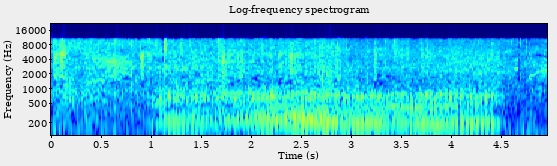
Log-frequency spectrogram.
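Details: Lion roaring in another lion's territory, an act described as the ultimate insult to the resident male. A deep, rough, pulsing tone swells and holds for about three and a half seconds before cutting off.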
